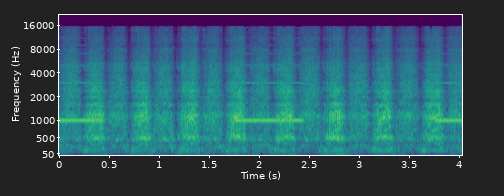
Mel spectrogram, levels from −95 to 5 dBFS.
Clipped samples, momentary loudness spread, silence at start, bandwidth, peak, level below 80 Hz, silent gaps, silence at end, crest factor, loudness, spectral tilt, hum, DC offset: under 0.1%; 4 LU; 0 s; 15.5 kHz; -8 dBFS; -58 dBFS; none; 0 s; 16 dB; -24 LUFS; -2.5 dB/octave; none; under 0.1%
